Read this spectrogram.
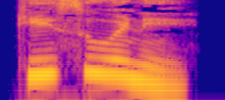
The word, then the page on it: ಕಿಸುವಣ್ಣ: kisuvaṇṇa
